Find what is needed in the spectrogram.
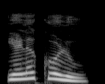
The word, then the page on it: ಎಳಕುಳಿ: eḷakuḷi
